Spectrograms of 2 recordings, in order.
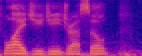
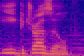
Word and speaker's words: Yggdrasil: That's how you say it? What? Yggdrasil. The Y is just an I.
